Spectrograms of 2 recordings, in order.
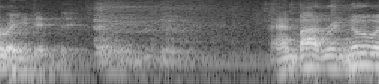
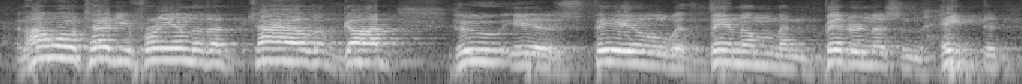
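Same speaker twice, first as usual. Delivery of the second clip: full-force preaching; 3 semitones higher, 5 dB louder than usual. Acted.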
